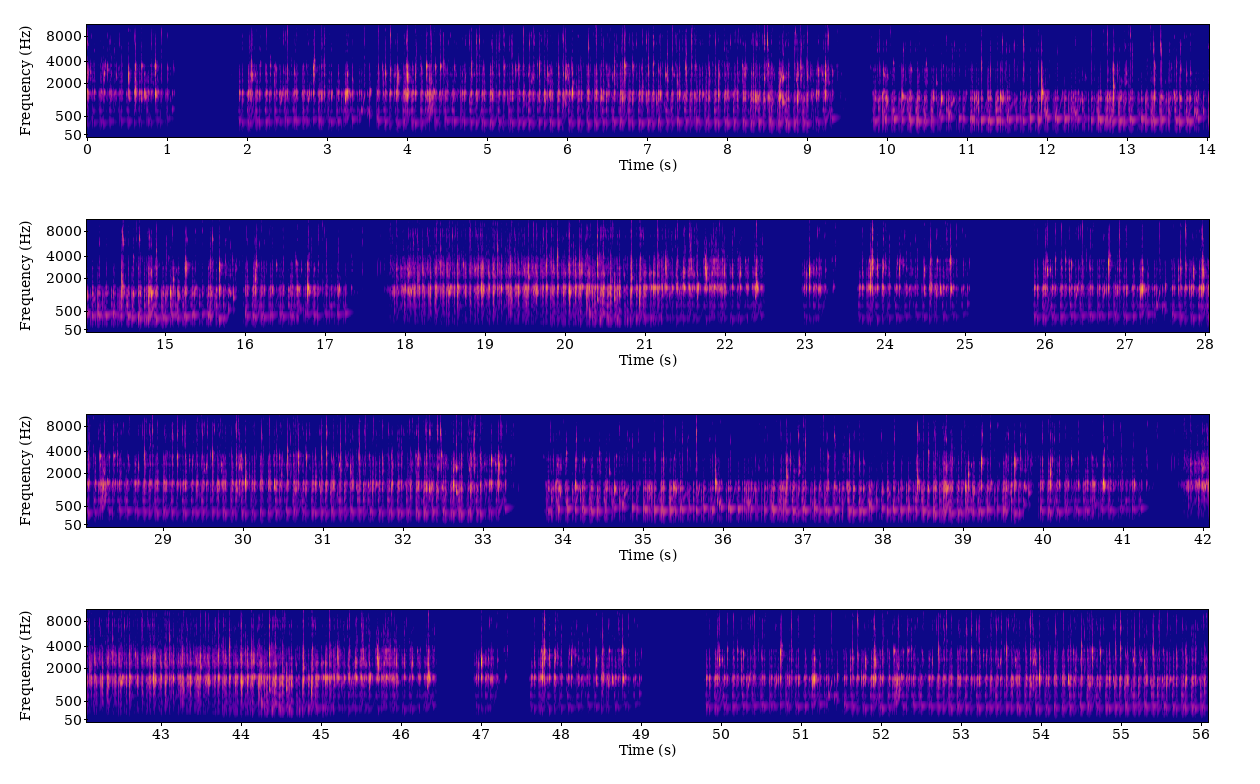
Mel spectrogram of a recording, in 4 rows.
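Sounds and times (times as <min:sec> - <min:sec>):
underwater bubbling: 0:01.9 - 0:17.4, 0:18.1 - 0:22.4, 0:25.9 - 0:49.0.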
